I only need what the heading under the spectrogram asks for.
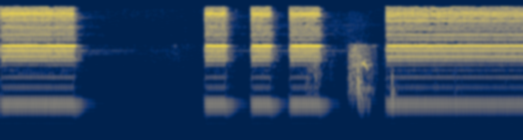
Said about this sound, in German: Da hupt jemand sehr energisch.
